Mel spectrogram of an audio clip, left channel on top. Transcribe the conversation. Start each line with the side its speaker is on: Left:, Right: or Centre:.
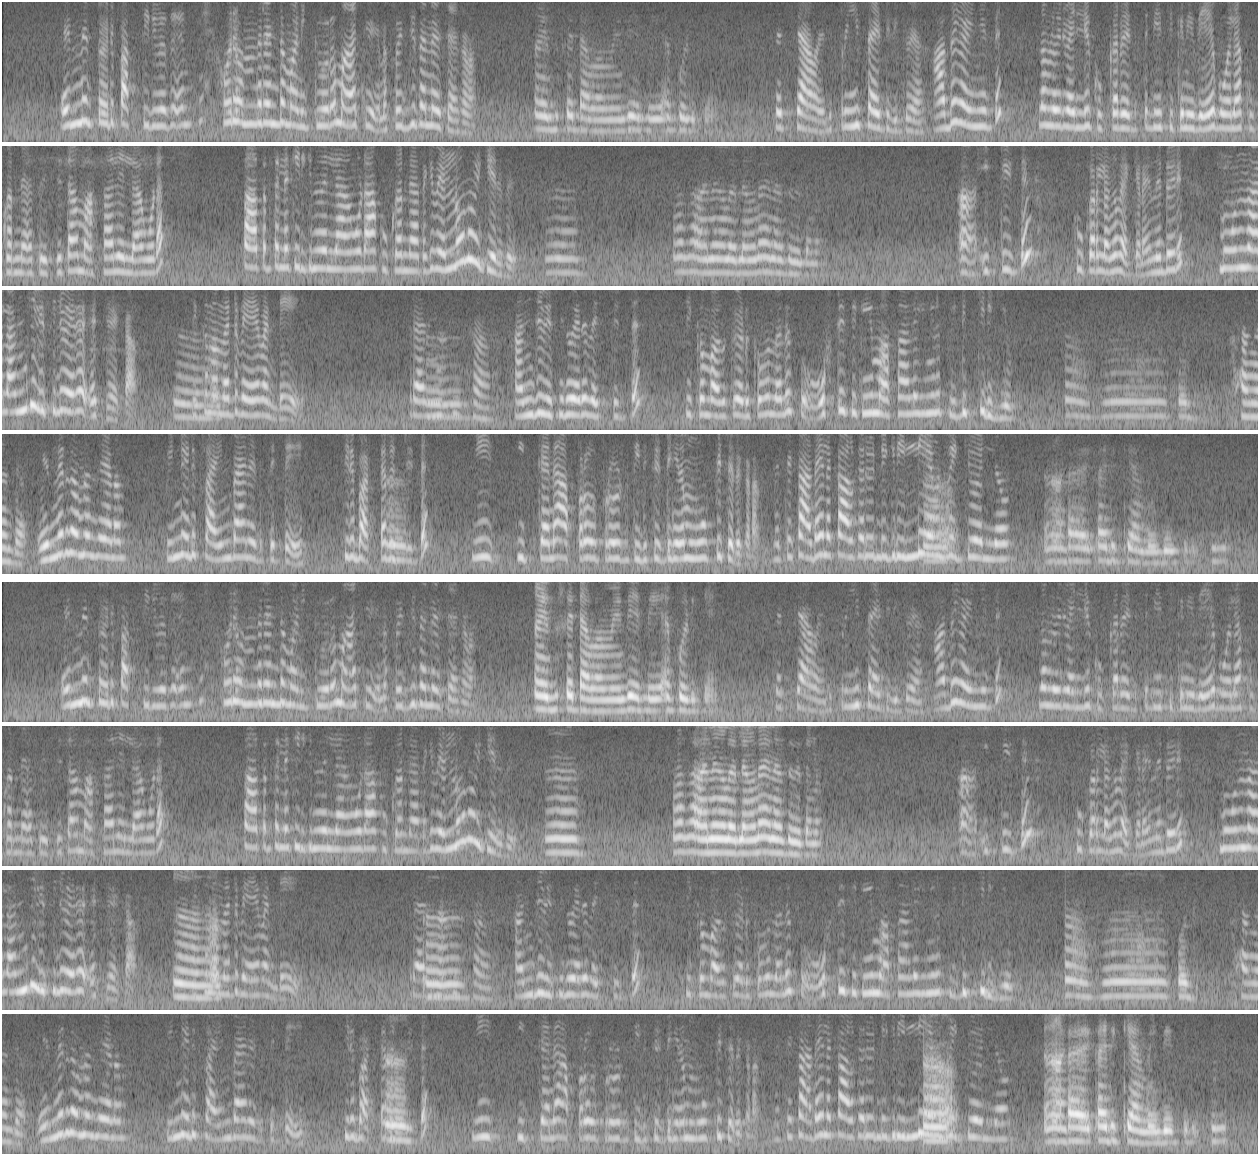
Left: എന്നിട്ട് ഒരു പത്തിരുപത് അഞ്ച് ഒരു ഒന്ന് രണ്ട് മണിക്കൂറ് മാറ്റിവയ്ക്കണം ഫ്രിഡ്ജിൽ തന്നെ വെച്ചേക്കണം.
Right: ആഹ് ഇത് സെറ്റാവാൻ വേണ്ടി അല്ലേ പൊടിക്കാൻ
Left: സെറ്റവാൻ ഫ്രീസ് ആയിട്ടിരിക്കുവേ അത് കഴിഞ്ഞിട്ട്. നമ്മളൊരു വലിയ കുക്കറെടുത്തിട്ട് ഈ ചിക്കൻ ഇതേപോലെ ആ കുക്കറിന്റാത്ത് വെച്ചിട്ട് ആ മസാലയെല്ലാം കൂടെ പാത്രത്തിലൊക്കെ ഇരിക്കുന്നതെല്ലാം കൂടെ ആ കുക്കറിന്റാത്തേക്ക് വെള്ളൊന്നും ഒഴിക്കരുത്.
Right: ആഹ് ആ സാധനങ്ങളെല്ലാം കൂടെ അതിനാത്തോട്ടിടണം.
Left: ആഹ് ഇട്ടിട്ട് കുക്കറിലങ്ങ് വെയ്ക്കണം എന്നിട്ടൊരു മൂന്ന് നാല് അഞ്ച് വിസില് വരെ വെച്ചേക്കാം
Right: ആഹ്
Left: ചിക്കൻ നന്നായിട്ട് വേവണ്ടേ ഒരഞ്ച്
Right: ആഹ്
Left: ഹാ അഞ്ച് അഞ്ച് വിസില് വരെ വെച്ചിട്ട്. ചിക്കൻ പതുക്കെ എടുക്കുമ്പൊ നല്ല സോഫ്റ്റ് ചിക്കൻ ഈ മസാല ഇങ്ങനെ പിടിച്ചിരിക്കും.
Right: ആഹ് ഹാ
Left: അങ്ങനത്തെയാ എന്നിട്ട് നമ്മൾ എന്ത് ചെയ്യണം പിന്നെയൊരു ഫ്രയിംഗ് പാൻ എടുത്തിട്ടേ ഇച്ചിരി ബട്ടർ
Right: ആഹ്
Left: ഇട്ടിട്ട് ഈ ചിക്കനെ അപ്പുറോം ഇപ്പറോം ഇട്ട് തിരിച്ചിട്ട് ഇങ്ങനെ മൂപ്പിച്ചെടുക്കണം ഈ കടേലൊക്കെ ആൾക്കാരൊണ്ട് ഈ ഗ്രില്ല് ചെയ്യാൻ
Right: ആഹ്
Left: വേണ്ടി വെയ്ക്കുവല്ലോ
Right: ആഹ് കരി കരിക്കാൻ വേണ്ടീട്ട് ഉം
